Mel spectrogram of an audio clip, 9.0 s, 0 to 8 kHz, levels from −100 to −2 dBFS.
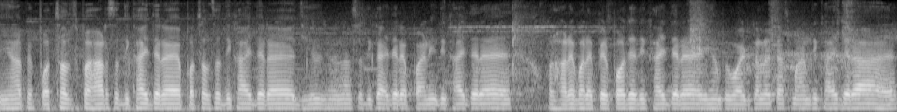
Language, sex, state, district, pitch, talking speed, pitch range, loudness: Hindi, male, Odisha, Khordha, 120 Hz, 300 wpm, 115-120 Hz, -20 LUFS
